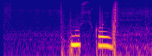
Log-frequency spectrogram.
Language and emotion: Russian, neutral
